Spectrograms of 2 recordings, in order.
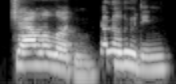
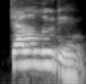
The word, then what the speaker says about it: Jalaluddin: How do you pronounce her last name? Jalaluddin. Jalaluddin.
